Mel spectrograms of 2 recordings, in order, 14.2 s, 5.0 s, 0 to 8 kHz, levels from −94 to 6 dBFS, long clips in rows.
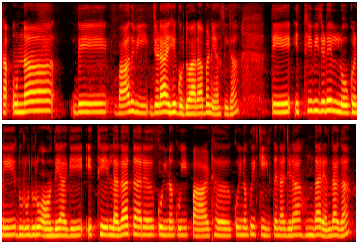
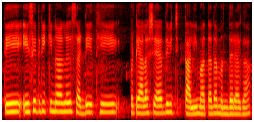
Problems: background conversations at intervals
